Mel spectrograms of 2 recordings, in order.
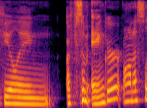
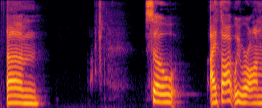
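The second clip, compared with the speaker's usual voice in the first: ordinary delivery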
